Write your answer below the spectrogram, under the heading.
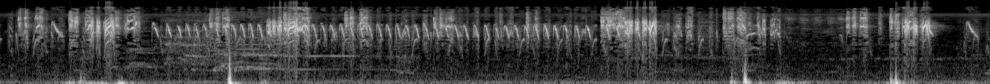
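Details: Crimson sunbird calls for stimulating reluctant birds to sing: loud high chirp bursts and a long, fast, ticking trill, plus steady faint whistle tones and a few low thumps.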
